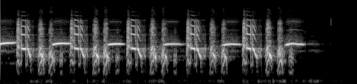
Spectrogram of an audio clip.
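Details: Grey francolin calling, a local teetr. Each phrase starts with a clear whistled note followed by two or three harsh, scratchy syllables. The phrases repeat briskly about every half second for three seconds.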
